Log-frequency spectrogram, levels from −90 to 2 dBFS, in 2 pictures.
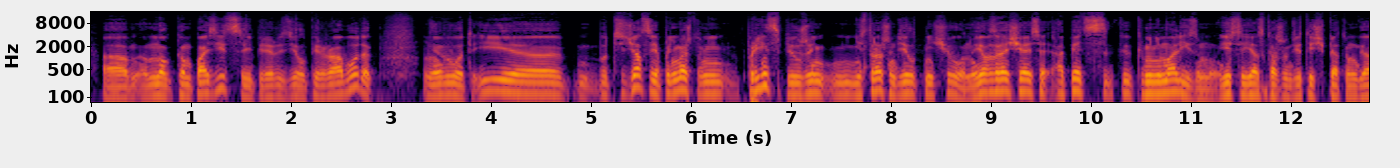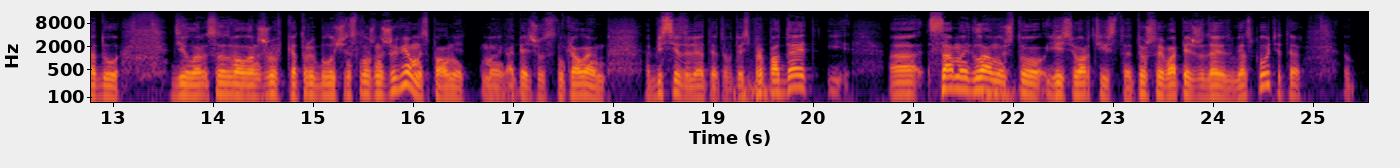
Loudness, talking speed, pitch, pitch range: -27 LUFS, 155 wpm, 115 Hz, 105-130 Hz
